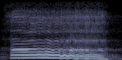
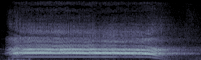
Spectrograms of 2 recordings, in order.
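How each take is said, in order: First: It is a small, weak shout. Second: It is a loud, full shout.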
